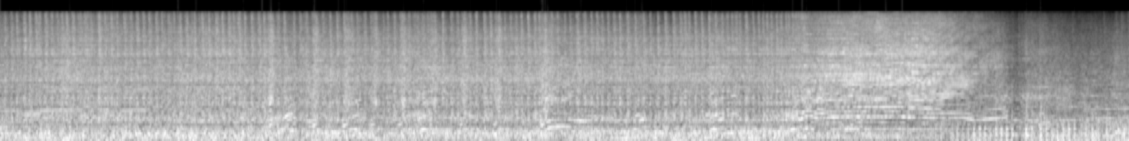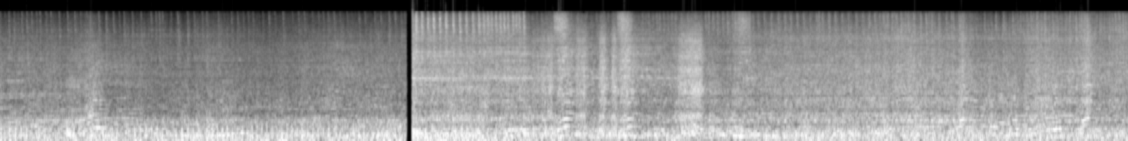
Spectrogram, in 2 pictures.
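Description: Loud, continuous sound of modified drag-race motorcycle engines revving and accelerating hard. About ten seconds in, an engine's pitch rises and falls. Two-thirds through, the sound cuts out for an instant.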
